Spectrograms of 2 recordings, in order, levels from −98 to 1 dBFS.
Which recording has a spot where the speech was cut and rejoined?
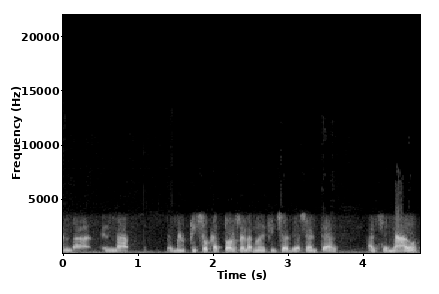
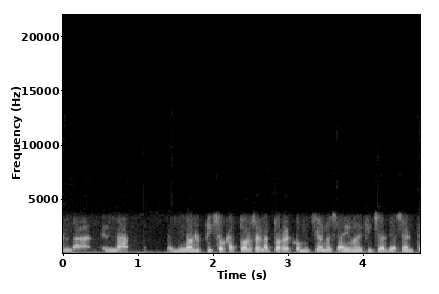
first; 2 cuts; at 1.5 s, 2.6 s

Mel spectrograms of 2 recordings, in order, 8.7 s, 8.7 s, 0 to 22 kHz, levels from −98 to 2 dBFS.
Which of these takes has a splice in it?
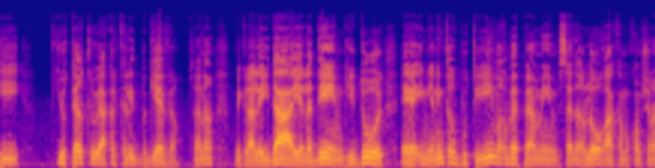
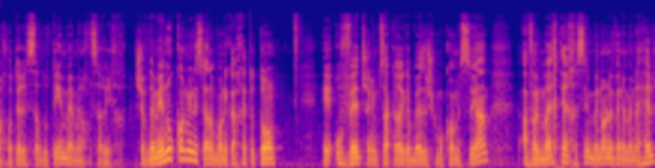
second; 4 cuts; at 1.2 s, 1.7 s, 2.6 s, 4.8 s

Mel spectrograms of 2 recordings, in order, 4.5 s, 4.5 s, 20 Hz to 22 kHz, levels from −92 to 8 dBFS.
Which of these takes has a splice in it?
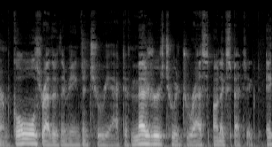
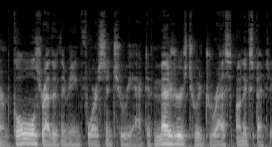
first; 1 cut; at 1.4 s

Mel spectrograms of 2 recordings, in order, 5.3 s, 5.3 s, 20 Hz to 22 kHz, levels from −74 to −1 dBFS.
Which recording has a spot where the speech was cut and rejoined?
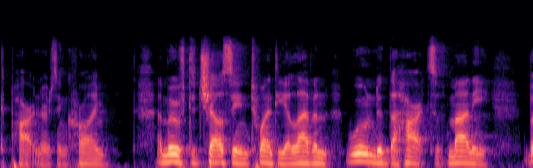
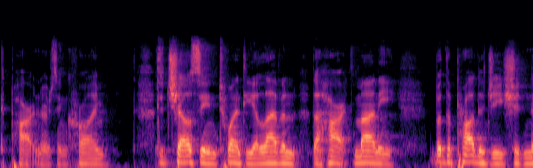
second; 3 cuts; at 1.5 s, 3.1 s, 3.5 s

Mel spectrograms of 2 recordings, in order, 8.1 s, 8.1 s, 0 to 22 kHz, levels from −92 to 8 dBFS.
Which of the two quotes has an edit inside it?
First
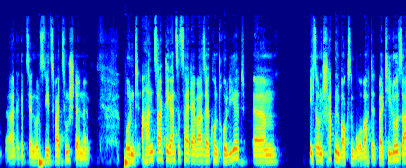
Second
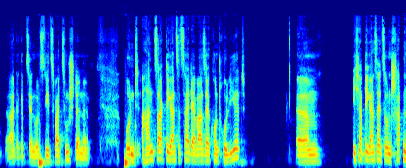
first; 2 cuts; at 5.0 s, 6.3 s

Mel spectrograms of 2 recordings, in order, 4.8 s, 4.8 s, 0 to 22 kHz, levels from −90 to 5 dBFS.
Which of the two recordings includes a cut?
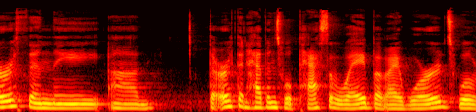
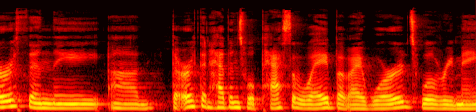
second; 1 cut; at 1.6 s

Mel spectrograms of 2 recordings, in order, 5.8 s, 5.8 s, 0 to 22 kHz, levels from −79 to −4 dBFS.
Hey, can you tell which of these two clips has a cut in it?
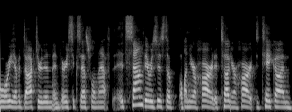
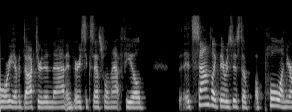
first; 5 cuts; at 1.0 s, 2.2 s, 2.9 s, 3.7 s, 4.6 s

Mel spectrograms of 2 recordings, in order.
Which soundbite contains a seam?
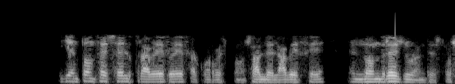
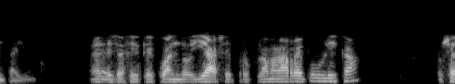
first; 3 cuts; at 1.3 s, 1.7 s, 3.4 s

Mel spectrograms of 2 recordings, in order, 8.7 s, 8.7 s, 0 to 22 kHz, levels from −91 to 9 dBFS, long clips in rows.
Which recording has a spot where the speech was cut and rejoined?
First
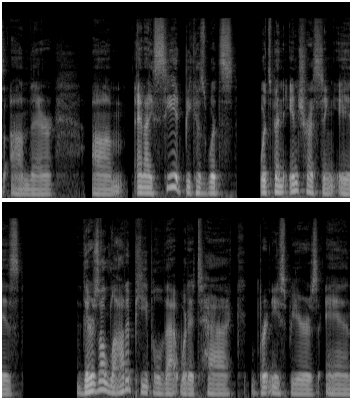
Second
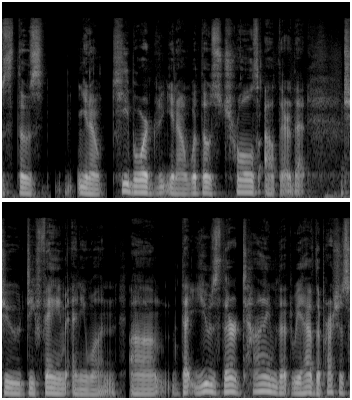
second; 2 cuts; at 4.2 s, 5.9 s

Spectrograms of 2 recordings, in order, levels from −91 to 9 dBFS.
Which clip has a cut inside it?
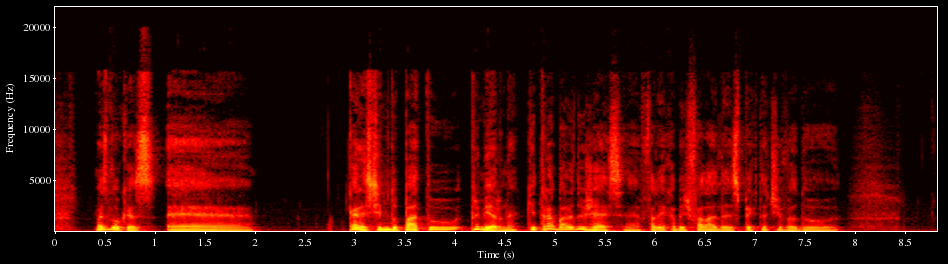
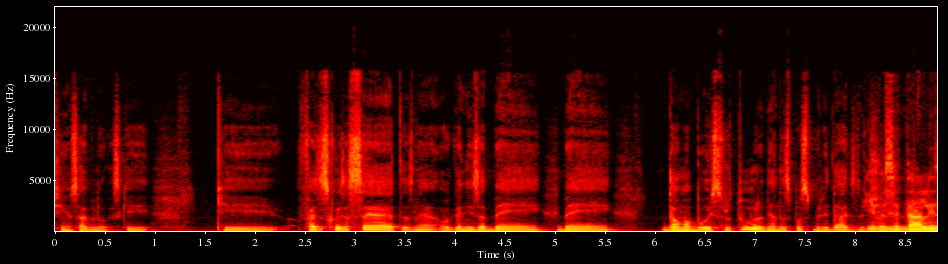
second; 1 cut; at 5.0 s

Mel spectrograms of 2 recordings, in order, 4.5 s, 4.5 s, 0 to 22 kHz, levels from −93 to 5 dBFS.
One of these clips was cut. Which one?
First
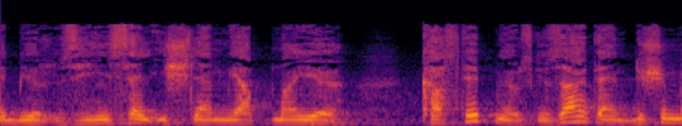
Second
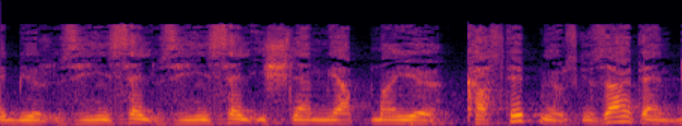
second; 2 cuts; at 1.0 s, 3.0 s

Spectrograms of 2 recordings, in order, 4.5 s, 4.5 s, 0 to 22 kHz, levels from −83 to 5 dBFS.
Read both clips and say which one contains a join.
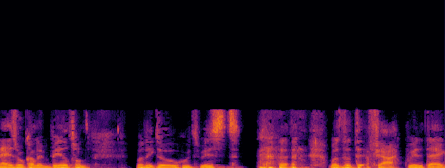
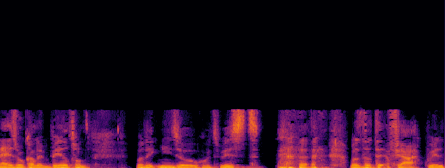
first; 1 cut; at 1.6 s

